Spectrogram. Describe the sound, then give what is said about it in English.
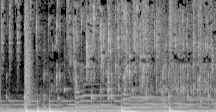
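Wine poured from a bottle into a glass, heard as several quiet gurgling glugs at uneven intervals, with a soft liquid splash between them and no talking. “Okay, Salt Lick Cellars. I gotta pour Morris's glass.”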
